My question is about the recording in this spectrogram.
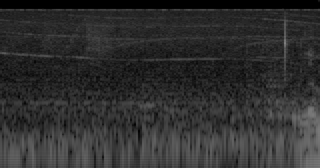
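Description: Steady low background hum with a faint thin high whine above it, the noise floor of an old video recording; no instrument sounds stand out. A man's voice begins at the very end.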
